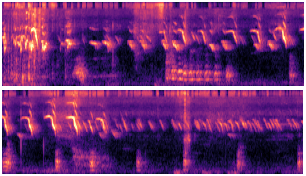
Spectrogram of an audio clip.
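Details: Mother hen with nine baby chicks: low hen clucks and a drawn-out murmuring cluck mingle with a dense chorus of high, rapid chick peeps throughout.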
